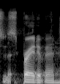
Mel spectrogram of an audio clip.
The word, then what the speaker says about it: Spredeman: It's Spredeman.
